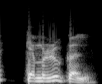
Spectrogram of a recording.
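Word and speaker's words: chimerical: Next word देखिए, अगर आप देखो ये वर्ड साउंड, ये दिखने में केमिकल जैसा लग रहा होगा, ठीक है, पर इसकी प्रोनाउंसिएशन है केमरुकल। क्या वर्ड है?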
